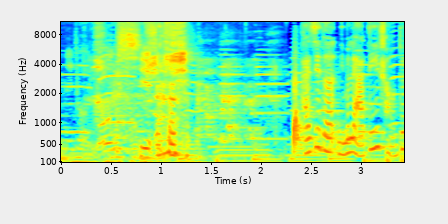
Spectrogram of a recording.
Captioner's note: hahaha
